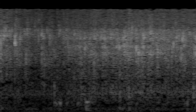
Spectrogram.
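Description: Black cumin seeds and a green chili fry in hot mustard oil, giving a soft, even sizzling hiss that stays quiet and steady with no talking.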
